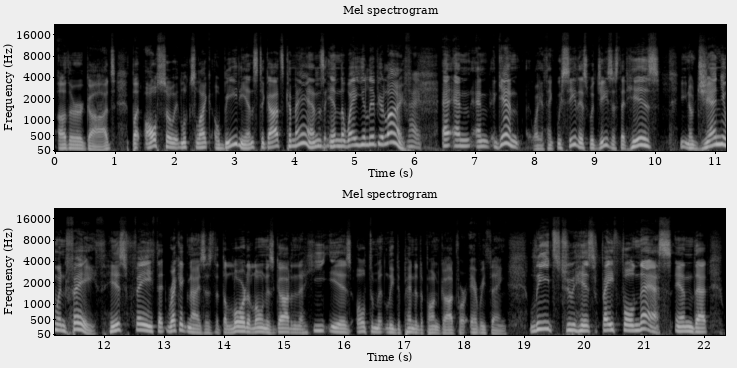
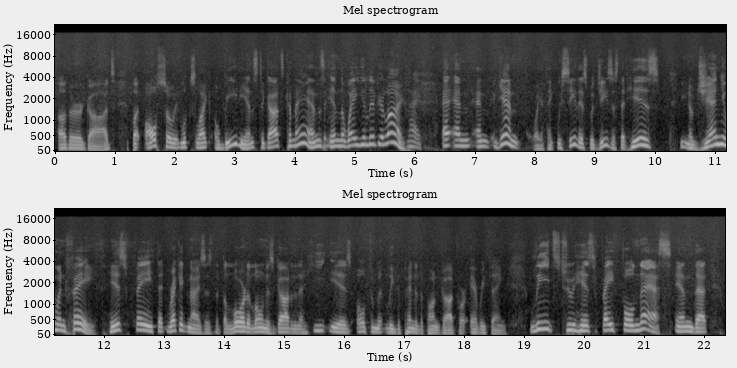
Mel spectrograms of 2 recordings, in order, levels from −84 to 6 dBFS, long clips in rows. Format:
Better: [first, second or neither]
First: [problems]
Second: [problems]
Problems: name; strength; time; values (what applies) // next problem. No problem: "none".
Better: first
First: none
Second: hiss; noticeable; throughout; 10 dB below the speech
